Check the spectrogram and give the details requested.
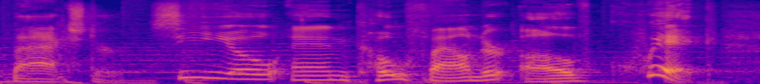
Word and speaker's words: Qwick: ceo and co-founder of quick that's spelled q-w-i-c-k they're a gig economy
